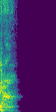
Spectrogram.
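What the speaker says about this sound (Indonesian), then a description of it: "Maaf ya teman-teman kalau aku batuk ya" A single close, harsh cough bursts out during a relaxed chat with an Islamic teacher, then cuts to silence.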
